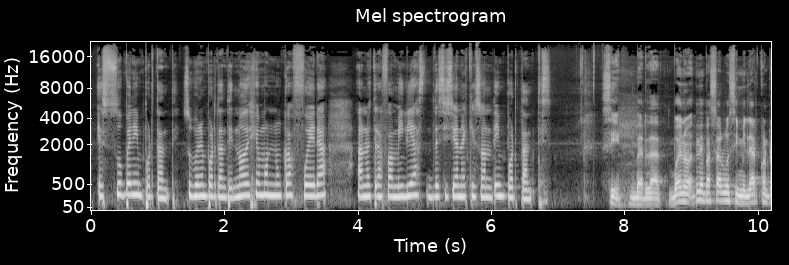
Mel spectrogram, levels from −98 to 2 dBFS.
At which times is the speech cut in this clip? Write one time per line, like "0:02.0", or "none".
0:01.4
0:05.1
0:06.0
0:09.1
